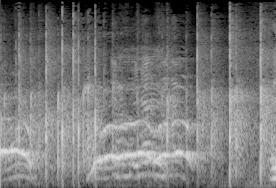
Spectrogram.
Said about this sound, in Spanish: Hombre, pues vamos a dar un aplauso porque está bien. Un aplauso. Está bonito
